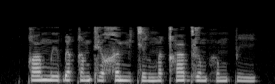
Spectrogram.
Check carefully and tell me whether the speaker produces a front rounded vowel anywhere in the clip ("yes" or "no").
yes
